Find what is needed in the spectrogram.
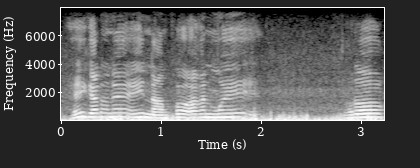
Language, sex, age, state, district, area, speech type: Assamese, male, 60+, Assam, Nalbari, rural, spontaneous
